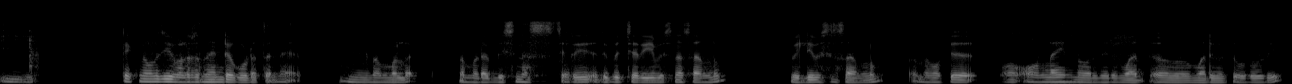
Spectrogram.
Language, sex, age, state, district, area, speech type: Malayalam, male, 18-30, Kerala, Idukki, rural, spontaneous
